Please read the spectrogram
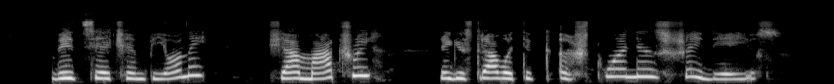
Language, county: Lithuanian, Panevėžys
